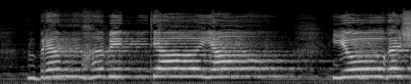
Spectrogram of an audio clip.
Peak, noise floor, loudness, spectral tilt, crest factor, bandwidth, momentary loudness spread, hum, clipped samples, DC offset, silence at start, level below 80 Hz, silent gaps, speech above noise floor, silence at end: -4 dBFS; -39 dBFS; -18 LUFS; -1 dB/octave; 16 dB; 15 kHz; 13 LU; none; under 0.1%; under 0.1%; 0.25 s; -56 dBFS; none; 20 dB; 0 s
